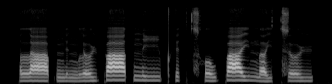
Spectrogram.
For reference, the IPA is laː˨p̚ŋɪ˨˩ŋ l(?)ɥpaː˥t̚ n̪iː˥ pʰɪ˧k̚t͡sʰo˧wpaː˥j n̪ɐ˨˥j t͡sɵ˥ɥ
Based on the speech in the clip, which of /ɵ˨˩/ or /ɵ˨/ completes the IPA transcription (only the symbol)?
ɵ˨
